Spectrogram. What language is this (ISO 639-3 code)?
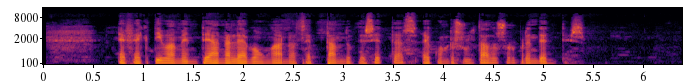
glg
